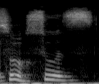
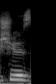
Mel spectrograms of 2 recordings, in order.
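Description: First: The word begins with an 's' sound. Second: The word begins with an 'sh' sound. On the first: "they'll say sus" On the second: "instead of saying shoes"

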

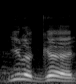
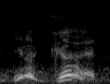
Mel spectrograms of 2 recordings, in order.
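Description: First: It is said plainly, with no surprise. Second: It is said with clear surprise in the voice.

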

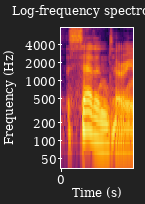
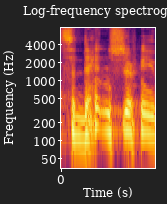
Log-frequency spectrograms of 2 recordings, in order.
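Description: First: The word has no extra 'i' vowel sound. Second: The word has an extra 'i' vowel sound. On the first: The speaker calls it right. "So it's sedentary" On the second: The speaker calls it wrong. "not sedentary. There's no I in there"

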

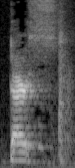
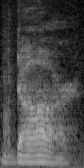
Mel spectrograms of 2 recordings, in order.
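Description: First: The final S sound is pronounced. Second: The final S sound is left out.

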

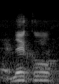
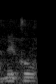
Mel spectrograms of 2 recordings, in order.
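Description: First: It is said much louder. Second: It is said at a normal, quieter volume.

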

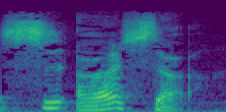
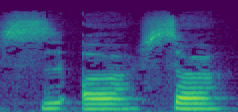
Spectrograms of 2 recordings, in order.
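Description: First: The pitch dips low then rises. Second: The pitch stays high and level. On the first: "三声" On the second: "一声"

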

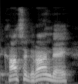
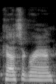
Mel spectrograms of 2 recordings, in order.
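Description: First: It is said with a Spanish pronunciation. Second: It is said the local Arizona way.

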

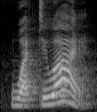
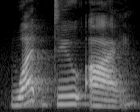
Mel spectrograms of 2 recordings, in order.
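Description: First: The phrase is said at a faster pace. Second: The phrase is said at a slower pace.

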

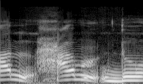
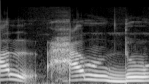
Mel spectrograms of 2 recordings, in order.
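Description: No difference in how they are said.

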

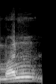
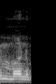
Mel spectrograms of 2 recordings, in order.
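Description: First: The 'n' sound is pressed and held long. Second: The 'n' sound is plain and short. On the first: It means to accept or believe. "ਪਹਿਲੇ ਮਨ ਨੂੰ ਮਨ ਦਬਾ ਕੇ ਪੜ੍ਹਨਾ ਹੈ ਟਿੱਪੀ ਨੂੰ" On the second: It means the mind. "ਸਧਾਰਨ ਮਨ ਪੜ੍ਹਨਾ ਹੈ"

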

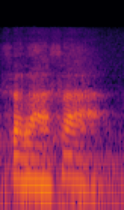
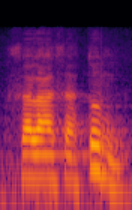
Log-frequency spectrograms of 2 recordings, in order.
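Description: First: The word ends with a plain 'a' sound. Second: The word ends with a nasal 'tun' sound. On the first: This is the form used when counting aloud. "But in pronunciation we will say salasa" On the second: This is the full grammatical form with tanween. "So that is why you have salasatun"

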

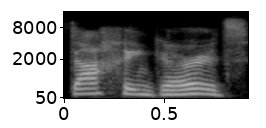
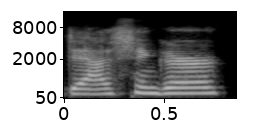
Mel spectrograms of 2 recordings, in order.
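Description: First: The name is pronounced the German way. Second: The name is pronounced the American English way. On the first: This is the original, correct pronunciation. "But yes, it's Dachinger. It's an Austrian name" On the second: This is how people locally say it. "Everybody here says Dachinger"

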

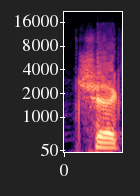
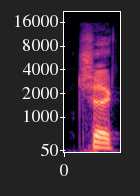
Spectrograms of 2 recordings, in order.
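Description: First: A mid-range frequency band is strongly boosted. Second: A mid-range frequency band is cut. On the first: "I'll actually boost this all the way up" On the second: "once I find my frequency, I can cut it"

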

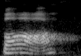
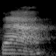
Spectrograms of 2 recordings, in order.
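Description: First: The word is said with a British accent. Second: The word is said with an American accent. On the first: This is how the locals say it. The speaker calls it right. "they say Bath" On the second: This is how the locals do not say it. The speaker calls it wrong. "not Bath"

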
